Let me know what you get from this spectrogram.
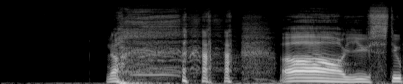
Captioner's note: laughs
